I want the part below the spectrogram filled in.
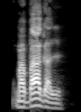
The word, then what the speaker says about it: mabagal: Mabagal is spelled as M-A-B-A-G-A-L.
